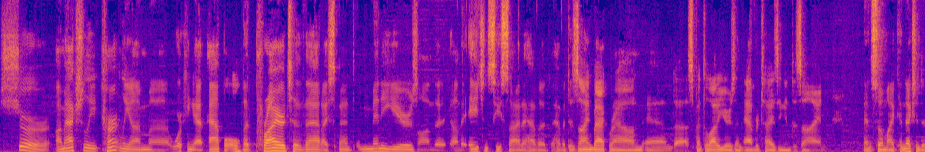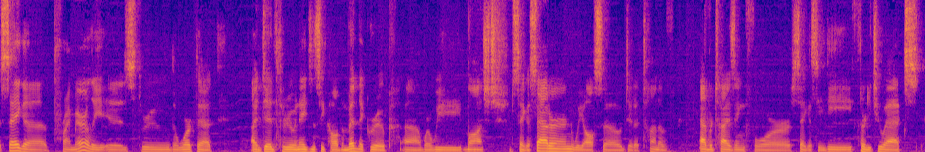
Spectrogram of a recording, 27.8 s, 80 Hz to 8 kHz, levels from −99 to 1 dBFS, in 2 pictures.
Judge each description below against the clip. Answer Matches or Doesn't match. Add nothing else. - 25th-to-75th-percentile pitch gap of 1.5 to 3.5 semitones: Matches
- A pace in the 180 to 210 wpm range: Doesn't match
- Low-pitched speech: Matches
